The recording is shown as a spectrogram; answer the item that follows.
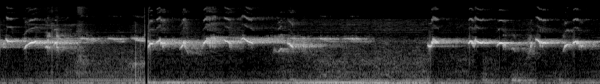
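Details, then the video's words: Robin song: loud, clear whistled phrases that slide up and down, broken by a brief gap near the middle, over a steady low electrical hum. "kicau burung robin"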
